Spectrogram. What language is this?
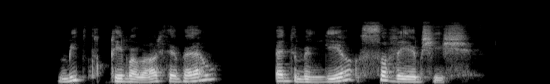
Kabyle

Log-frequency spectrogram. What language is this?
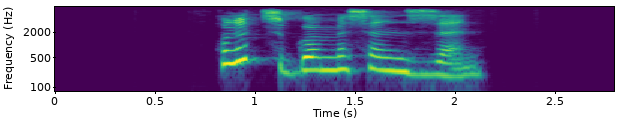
Kabyle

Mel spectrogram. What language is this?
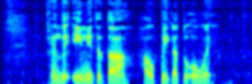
Guarani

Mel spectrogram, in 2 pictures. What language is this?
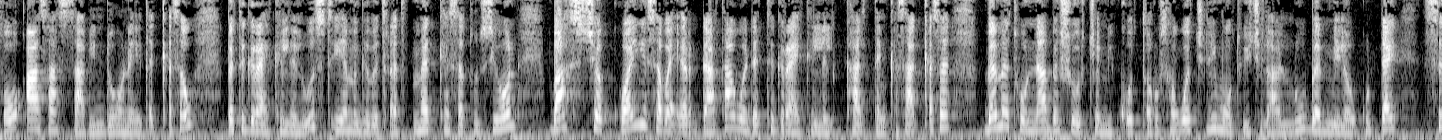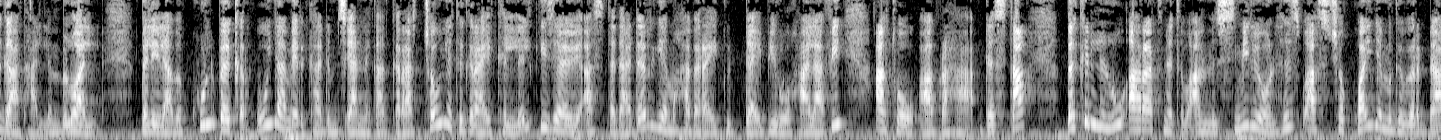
Amharic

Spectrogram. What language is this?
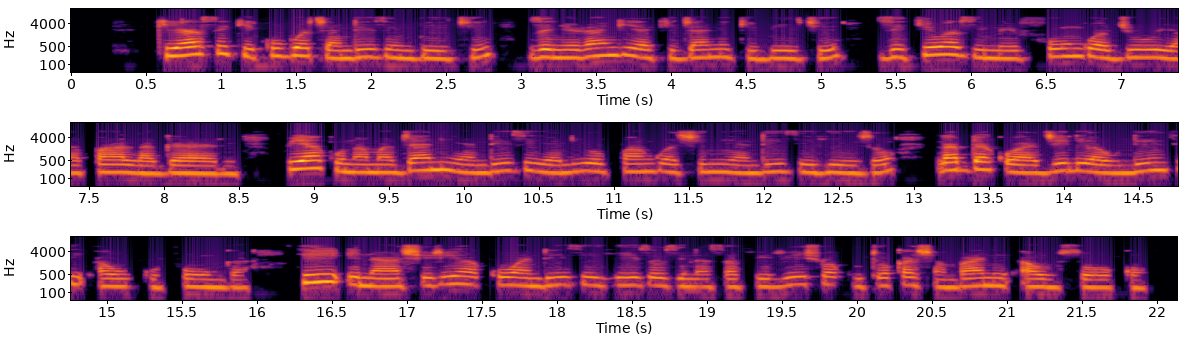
Swahili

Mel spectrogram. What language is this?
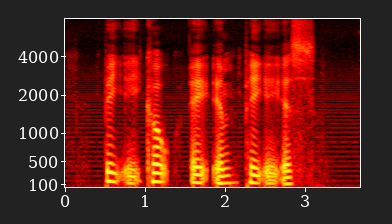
Danish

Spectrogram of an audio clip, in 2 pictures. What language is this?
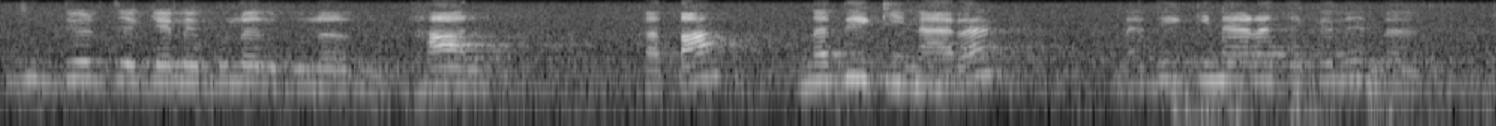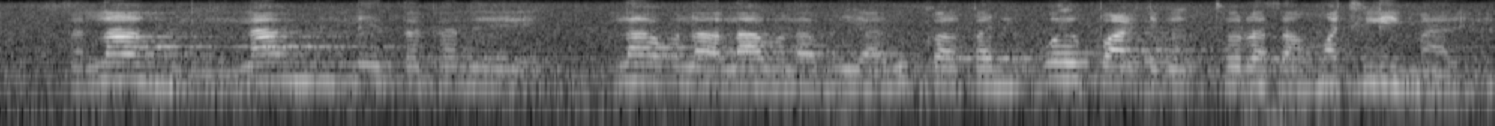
Maithili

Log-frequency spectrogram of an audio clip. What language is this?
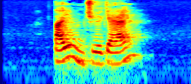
Cantonese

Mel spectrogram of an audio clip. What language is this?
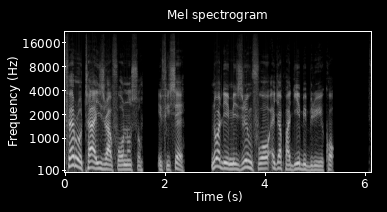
Akan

